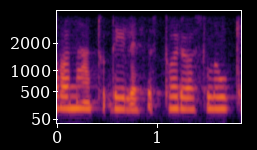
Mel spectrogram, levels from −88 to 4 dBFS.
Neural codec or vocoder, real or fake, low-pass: none; real; 3.6 kHz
